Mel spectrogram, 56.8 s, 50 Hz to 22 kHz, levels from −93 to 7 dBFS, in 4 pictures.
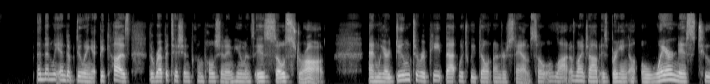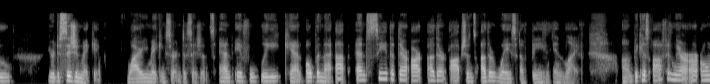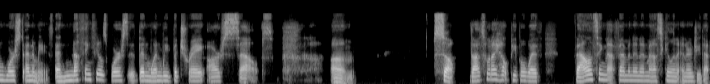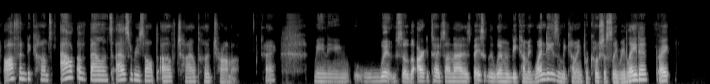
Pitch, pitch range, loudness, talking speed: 165 Hz, 155-195 Hz, -26 LUFS, 135 wpm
